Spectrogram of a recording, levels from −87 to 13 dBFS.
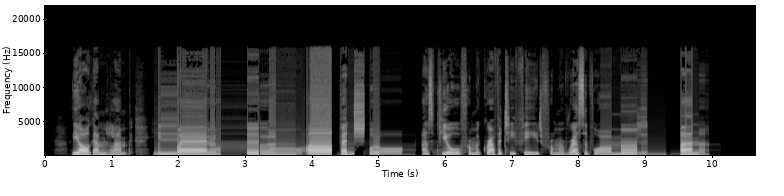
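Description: From 1.64 to 4.30 s, 4.55 to 5.55 s and 8.34 to 10.65 s, the speech turns into a rigid metallic buzz at about 66.7 Hz. This is robotic sound from repeated short buffers. A roughly 15 ms chunk was likely looped throughout while the real audio was skipped.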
